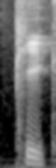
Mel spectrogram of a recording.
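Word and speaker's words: pique: the words in english it's pronounced peak as in peekaboo i see you but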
